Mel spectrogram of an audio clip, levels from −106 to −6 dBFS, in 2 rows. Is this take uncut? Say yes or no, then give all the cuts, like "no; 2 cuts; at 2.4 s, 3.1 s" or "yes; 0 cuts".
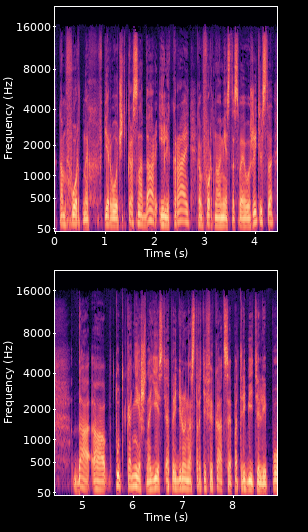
no; 2 cuts; at 1.4 s, 2.8 s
